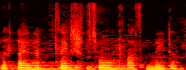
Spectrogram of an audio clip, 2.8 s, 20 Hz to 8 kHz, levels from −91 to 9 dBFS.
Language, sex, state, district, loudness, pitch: Telugu, female, Telangana, Karimnagar, -22 LUFS, 190 Hz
